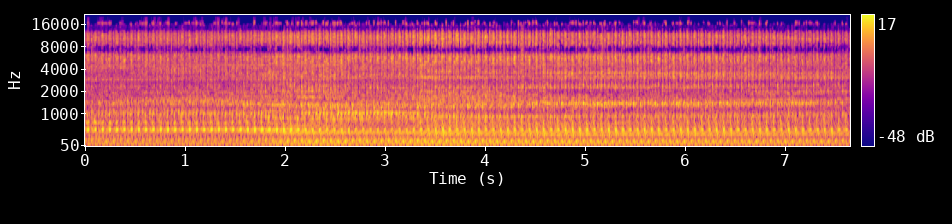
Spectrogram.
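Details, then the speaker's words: 1982 Silver Eagle tour bus, Detroit 6V92 two-stroke diesel, parked 6–10 years: steady even idle, smooth low drone, no knocks or rattles, started easily with oil pressure; normal idle. "so it appears everything's operational up here i can't believe she started that good"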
